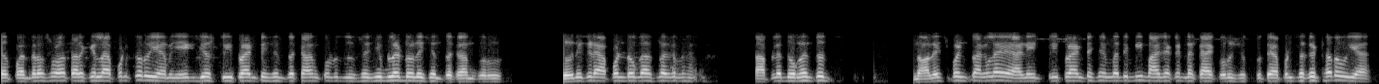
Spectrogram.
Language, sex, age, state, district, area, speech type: Marathi, male, 60+, Maharashtra, Nashik, urban, conversation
